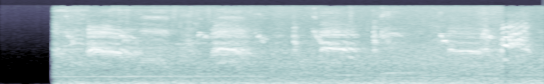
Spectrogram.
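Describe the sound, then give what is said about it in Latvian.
Black-headed gulls call loudly beside a city canal in Riga in spring, with many harsh, squawking cries in short repeated bursts over a constant background hiss. “Pavasara putnu kņadā pie Rīgas kanāla Basteikalnā ar skaļiem kliedzieniem sevi piesaka lielie ķīri, mazas kājas ar baltu vēderu, pelēkiem spārniem, melnu seju un astes galu.”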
